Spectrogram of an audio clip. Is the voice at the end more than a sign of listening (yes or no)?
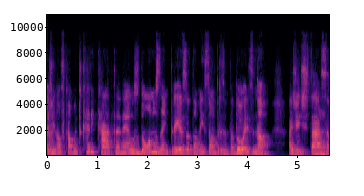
no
